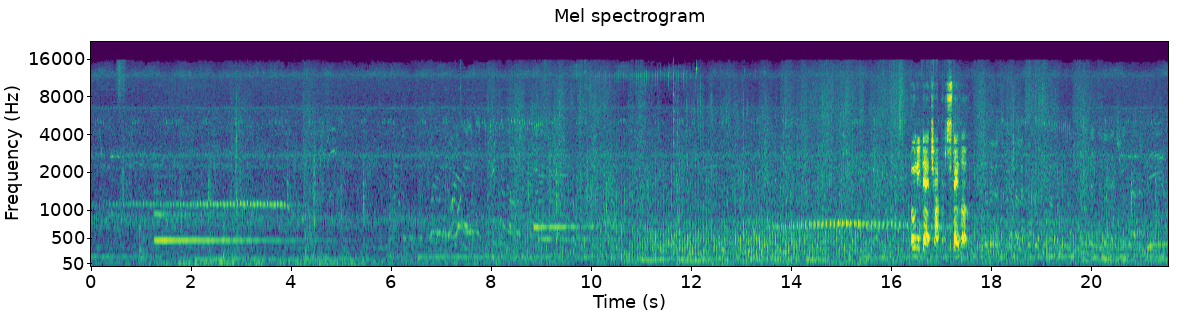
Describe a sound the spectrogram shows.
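Leaves rustle as someone pushes through dense bushes.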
